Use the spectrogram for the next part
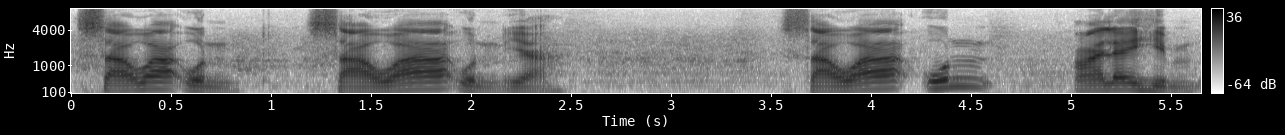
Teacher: wa panjangnya 4 sampai 5 harakat ini adalah mad wajib muttasil ya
